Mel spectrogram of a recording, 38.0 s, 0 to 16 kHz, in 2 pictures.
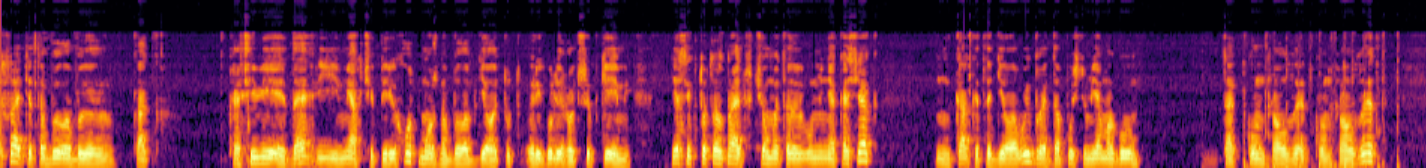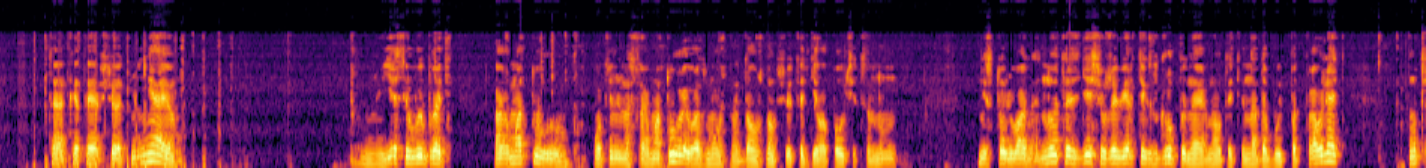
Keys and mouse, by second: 2.1-3.0 middle drag, 12.7 click, 17.1 ctrl+z, 17.6 ctrl+z, 18.1 ctrl+z, 18.6 ctrl+z, 19.5 ctrl+z, 20.5 ctrl+z, 21.0 ctrl+z, 21.5 ctrl+z, 22.2 ctrl+z, 26.1 shift+click, 33.7-34.5 middle drag, 36.8 middle click, 37.8 shift+middle click.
